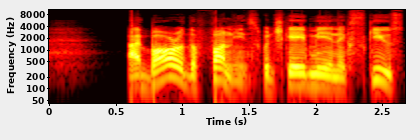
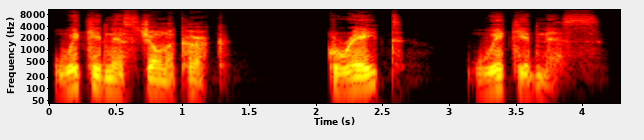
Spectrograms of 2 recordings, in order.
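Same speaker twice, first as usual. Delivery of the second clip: much softer, low and grave "Wickedness"; ominous hush; 4 semitones lower, 10 dB quieter, slower than usual. Acted. Neighbor warning the boy of evil in the building, hushed and grave. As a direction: let "Wickedness" sink down quietly like a dire warning.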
